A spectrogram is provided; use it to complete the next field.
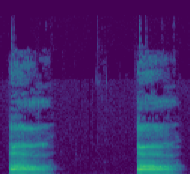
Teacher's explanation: The shape of the mouth is not too wide open, but it's not relaxed either. It's in the middle. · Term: long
